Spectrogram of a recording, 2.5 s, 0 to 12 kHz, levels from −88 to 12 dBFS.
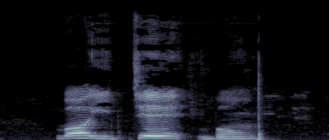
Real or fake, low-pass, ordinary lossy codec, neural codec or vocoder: real; 10.8 kHz; MP3, 64 kbps; none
